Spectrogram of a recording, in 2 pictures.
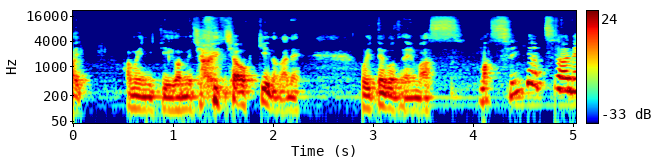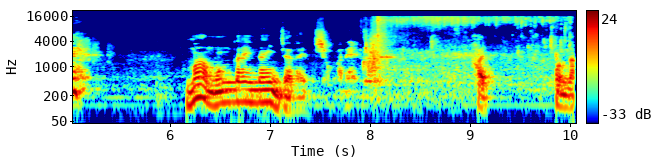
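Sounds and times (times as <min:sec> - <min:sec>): hand shower spraying water: 0:08.0 - 0:10.0.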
